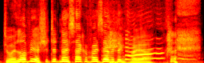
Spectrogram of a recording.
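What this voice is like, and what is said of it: Put-on Irish accent. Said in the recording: “I do that in Irish accent”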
